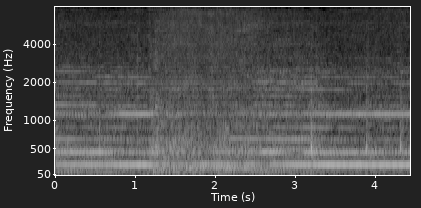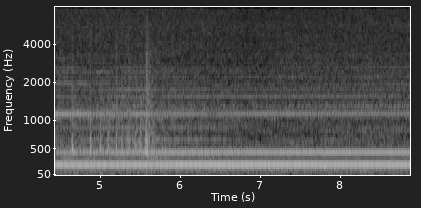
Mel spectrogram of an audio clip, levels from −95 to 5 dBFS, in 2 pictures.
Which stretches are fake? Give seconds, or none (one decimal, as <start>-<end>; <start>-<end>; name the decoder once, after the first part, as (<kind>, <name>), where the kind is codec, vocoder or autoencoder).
1.4-2.2 (codec, HILCodec)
